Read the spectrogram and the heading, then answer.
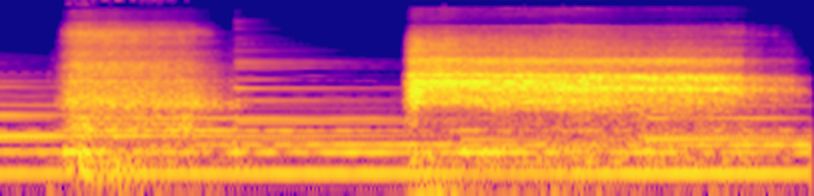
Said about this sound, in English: Now let's take one more deep dragon breath together. Remember to breathe in through your nose, filling up your lungs, and breathe out through your mouth, pretending you are breathing fire. Ready? Take a deep breath in and out.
